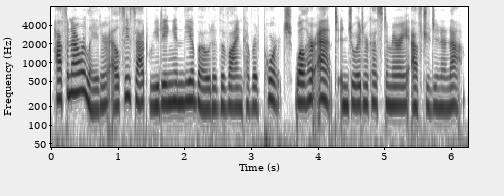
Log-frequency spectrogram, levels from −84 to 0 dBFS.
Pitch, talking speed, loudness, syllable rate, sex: 220 Hz, 230 wpm, -20 LUFS, 6.3 syllables/s, female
